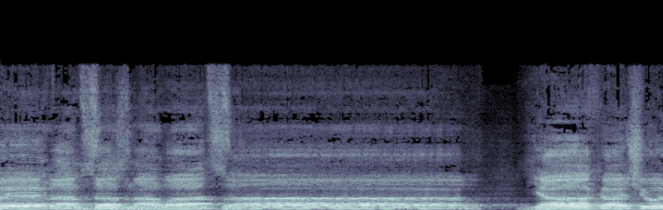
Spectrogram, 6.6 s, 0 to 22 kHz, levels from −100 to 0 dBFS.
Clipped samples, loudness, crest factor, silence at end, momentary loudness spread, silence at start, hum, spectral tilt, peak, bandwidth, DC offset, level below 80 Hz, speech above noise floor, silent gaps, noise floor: under 0.1%; -15 LUFS; 14 dB; 0 s; 7 LU; 0 s; none; -5 dB/octave; 0 dBFS; 15.5 kHz; under 0.1%; -58 dBFS; 23 dB; none; -38 dBFS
